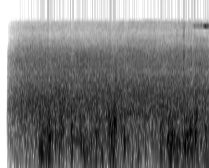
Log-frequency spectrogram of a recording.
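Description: Wind buffeting the microphone over a steady rumble of city traffic.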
